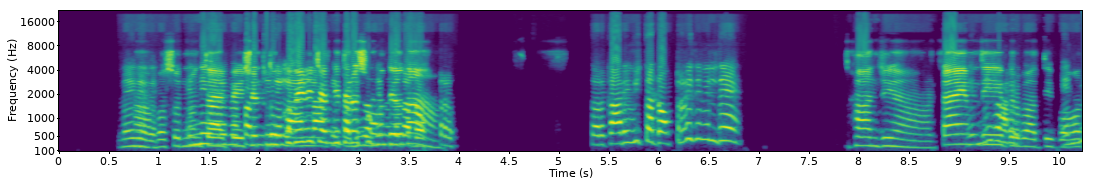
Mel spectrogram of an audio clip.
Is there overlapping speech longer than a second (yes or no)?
yes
